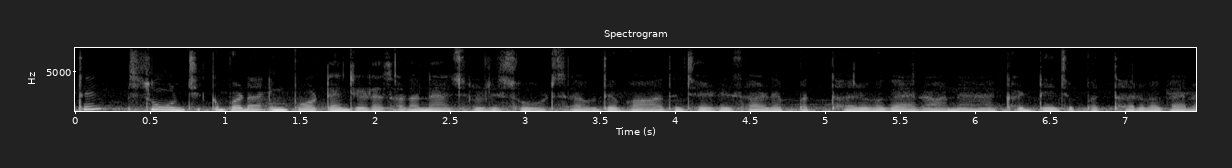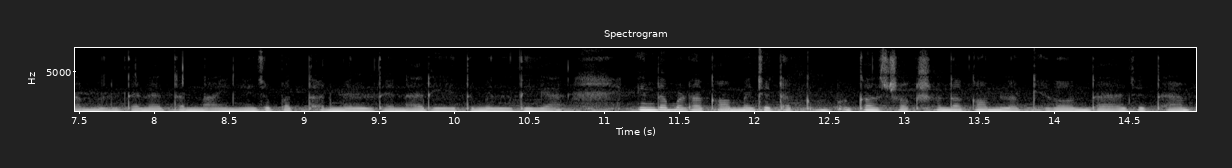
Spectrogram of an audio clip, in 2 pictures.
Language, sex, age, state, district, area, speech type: Dogri, female, 18-30, Jammu and Kashmir, Kathua, rural, spontaneous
